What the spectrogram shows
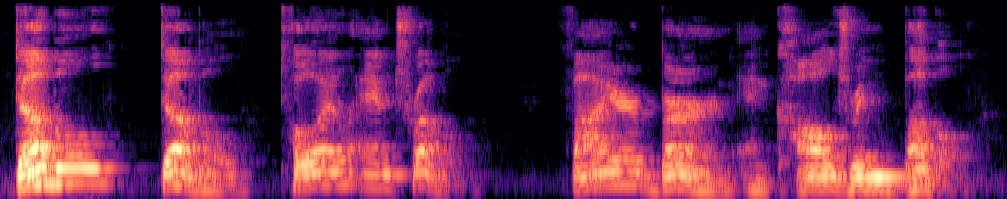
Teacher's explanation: one stressed syllable followed by an unstressed syllable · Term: Troy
